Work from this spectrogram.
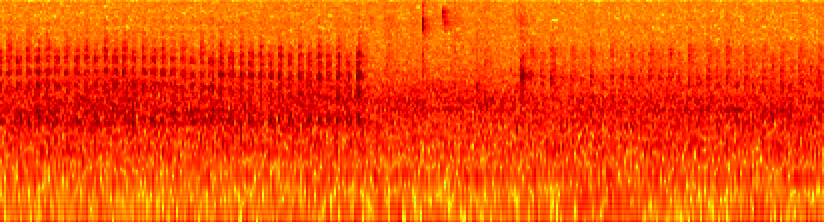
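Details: Quick rhythmic panting from a happy Corgi, soft airy breaths repeating steadily, with a few brief sharp clicks around the middle.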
